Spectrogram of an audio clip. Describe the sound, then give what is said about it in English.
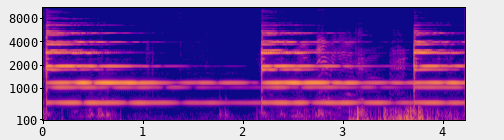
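A church bell, a replica of the church's original 1899 bell, outside St. Michael's Church in Cooks Creek, tolls three times at uneven intervals, each strike loud, its rich metallic tone ringing on and overlapping the next, with faint outdoor rustling beneath. “This bell is a replica of the original bell that was built outside our church in 1899.”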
